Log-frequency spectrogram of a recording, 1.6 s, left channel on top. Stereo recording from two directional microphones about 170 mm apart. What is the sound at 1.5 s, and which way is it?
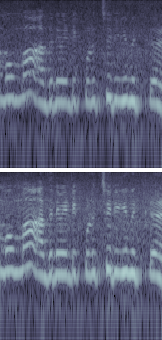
Speech, 10° right (ahead or behind).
